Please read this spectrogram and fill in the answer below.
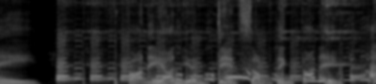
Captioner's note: shoes honking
